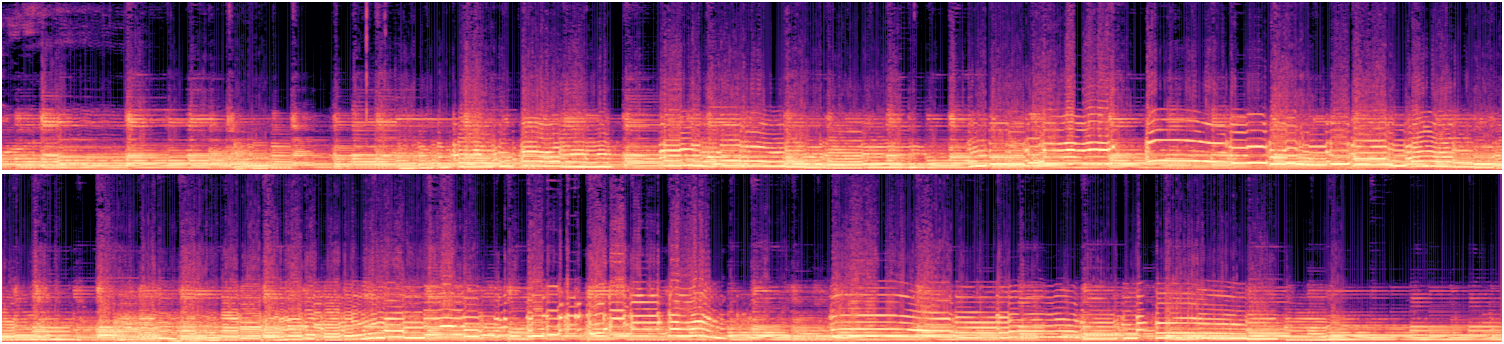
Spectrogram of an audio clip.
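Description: Live band's instrumental break: a lead guitar solo with bending, sliding notes over steady guitar accompaniment, played loud and continuous.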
